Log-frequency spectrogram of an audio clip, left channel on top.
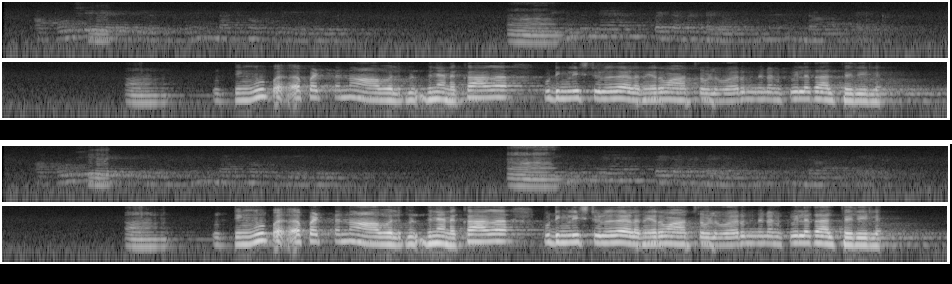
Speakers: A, on the left (about 30°); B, on the right (about 60°).
A: അപ്പോ ശരിയായ
B: ഉം
A: തില്ല പിന്നെ ഇണ്ടാക്കി നോക്കിയിട്ടില്ല കേക്ക്
B: ആഹ്
A: പുഡിങ്ങ് പിന്നെ പെട്ടെന്ന്ണ്ടല്ലോ, അപ്പൊ പിന്നെ ഇണ്ടാക്കും എടക്ക്.
B: ആഹ് പുഡ്ഢിങ് പെട്ടെന്ന് ആവൊല്ലോ. പിന്നെ എനക്ക് ആകെ പുഡിങ്ല് ഇഷ്ടഉള്ളത് എളനീറ് മാത്രേ ഒള്ളൂ. വേറൊന്നിനോടും എനക്ക് വല്ല്യെ താൽ പര്യ
A: ആഹ്
B: ഇല്ല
